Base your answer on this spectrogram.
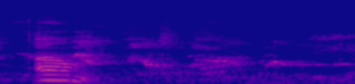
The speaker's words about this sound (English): I keep stopping and coming back to this because, like, the puppies keep crying and I don't know what they want. So I went and... They're still crying. But I went and had a talking to with them.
